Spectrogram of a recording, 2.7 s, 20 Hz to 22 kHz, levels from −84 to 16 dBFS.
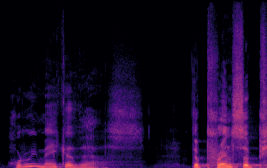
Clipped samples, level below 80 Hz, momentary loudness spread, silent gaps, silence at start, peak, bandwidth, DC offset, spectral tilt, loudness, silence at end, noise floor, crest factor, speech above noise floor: under 0.1%; -58 dBFS; 23 LU; none; 0.15 s; -6 dBFS; over 20 kHz; under 0.1%; -5.5 dB/octave; -24 LUFS; 0 s; -63 dBFS; 18 dB; 40 dB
